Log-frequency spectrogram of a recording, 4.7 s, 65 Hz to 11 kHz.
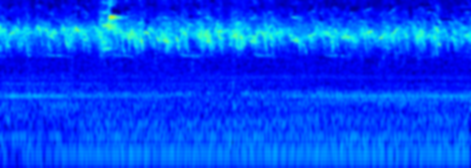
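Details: Chickens hatched 7 July 2023 (Blue, Light Brahma, Wyandotte, Sebright, Legbar); constant high-pitched peeping from many chicks, one louder chirp near the first second, soft background hum.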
